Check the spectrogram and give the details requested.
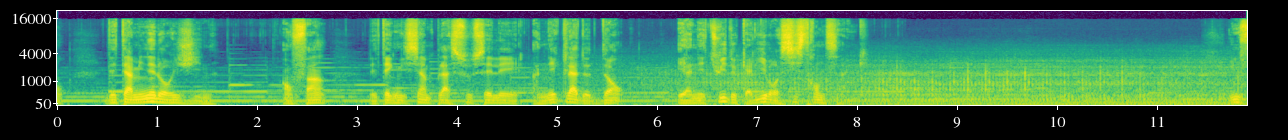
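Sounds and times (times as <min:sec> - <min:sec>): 
speech: 0:00.5 - 0:01.6, 0:02.3 - 0:08.2
helicopters flying overhead: 0:03.7 - 0:11.8.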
